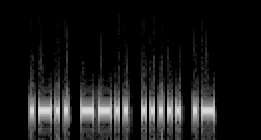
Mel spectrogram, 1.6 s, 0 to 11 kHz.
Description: Morse code, heard as a keyed tone, about 45 wpm, 700 Hz. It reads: LZ5A
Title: DXCC-100 Call Signs - 4 Characters - Repeated 3x - 45wpm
